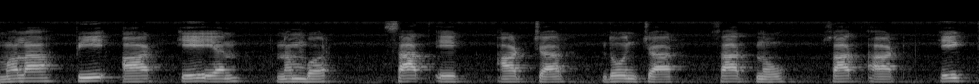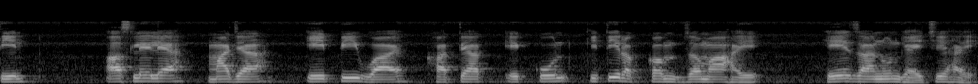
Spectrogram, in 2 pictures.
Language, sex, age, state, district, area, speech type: Marathi, male, 60+, Maharashtra, Yavatmal, rural, read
